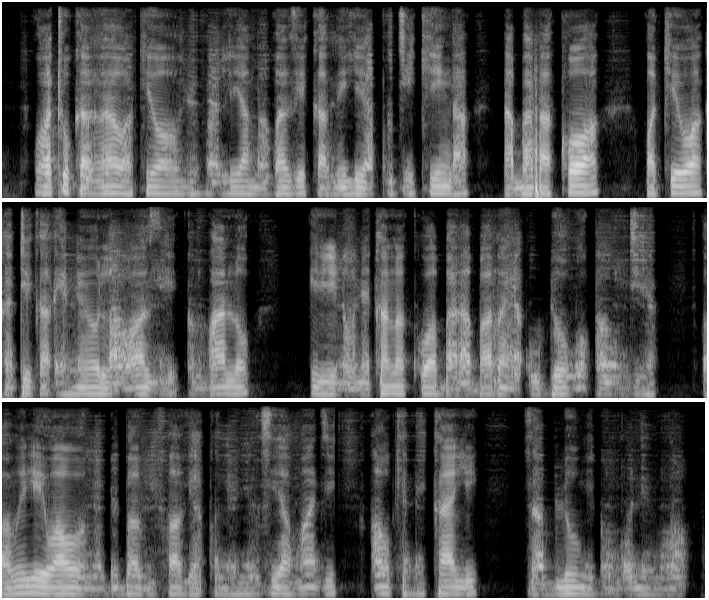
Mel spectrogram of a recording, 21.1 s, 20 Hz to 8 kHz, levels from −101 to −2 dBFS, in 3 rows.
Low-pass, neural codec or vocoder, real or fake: 7.2 kHz; codec, 44.1 kHz, 1.7 kbps, Pupu-Codec; fake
